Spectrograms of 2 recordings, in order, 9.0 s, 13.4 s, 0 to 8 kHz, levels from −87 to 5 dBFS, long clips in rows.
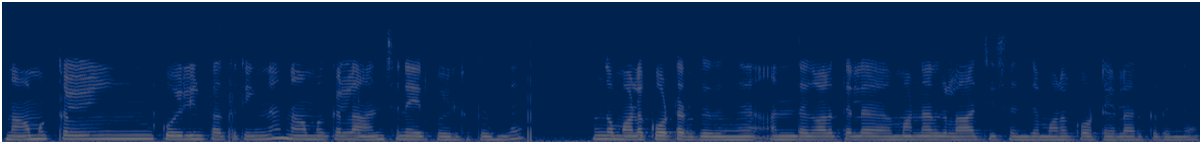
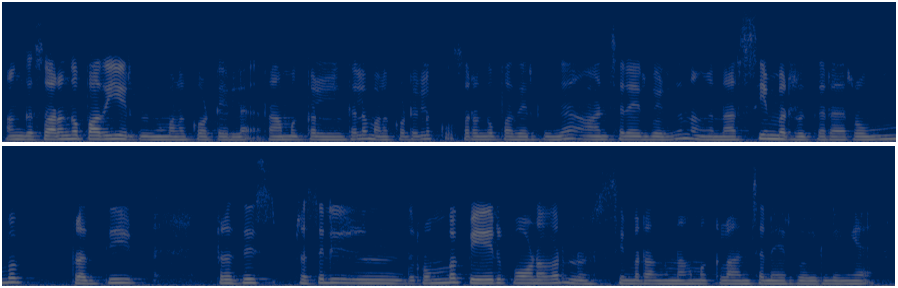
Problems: constant background noise, low volume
